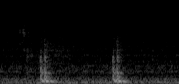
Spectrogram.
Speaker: then when it reaches a certain point it will turn on the pump and you'll start hearing a click click click you can hear it clicking now that is the diesel pump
